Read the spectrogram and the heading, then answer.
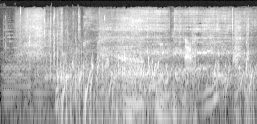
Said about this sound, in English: What are you doing? Just a few bubbles.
